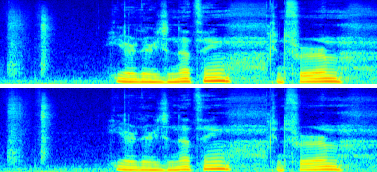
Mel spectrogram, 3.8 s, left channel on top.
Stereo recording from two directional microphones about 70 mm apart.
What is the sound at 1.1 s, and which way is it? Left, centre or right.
Speech, left.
